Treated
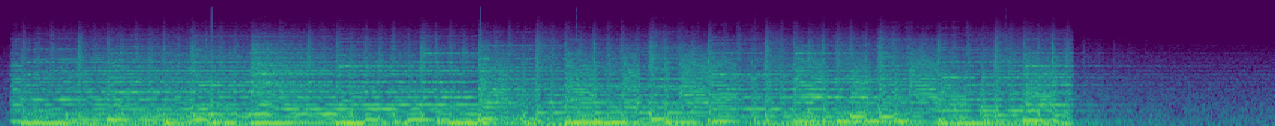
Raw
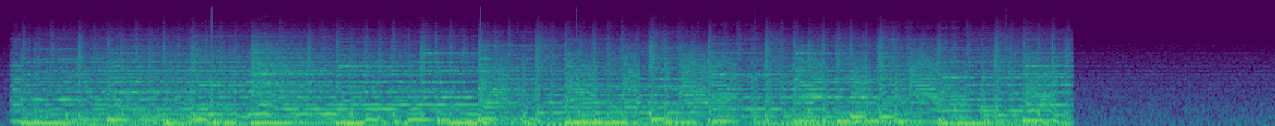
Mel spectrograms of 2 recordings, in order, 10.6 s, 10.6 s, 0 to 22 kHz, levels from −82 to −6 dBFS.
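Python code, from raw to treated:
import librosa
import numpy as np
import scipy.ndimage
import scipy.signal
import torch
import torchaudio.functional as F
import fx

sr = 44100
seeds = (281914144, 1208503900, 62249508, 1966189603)

p1 = fx.high_shelf(x, sr, hz=7000.0, db=-4.0)
p2 = p1 + fx.echo_feedback(p1, sr, ms=257, feedback_pct=60, wet_db=-21, dry=0)
y = F.gain(torch.from_numpy(p2), 2.0).numpy()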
